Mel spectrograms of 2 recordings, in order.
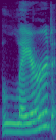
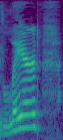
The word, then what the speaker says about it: laird: And I know in my American accent, this might sound funny. I have spent a lot of time on the internet looking up exactly how to say this correctly, but in my accent, it would be laird.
